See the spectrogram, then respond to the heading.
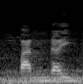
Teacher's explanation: Contohnya dalam bahasa Indonesia, kata pandai mengandung diftong ai. Saat diucapkan, bunyi berpindah dari vokal A ke I. Jadi diucapkannya seperti pandai.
